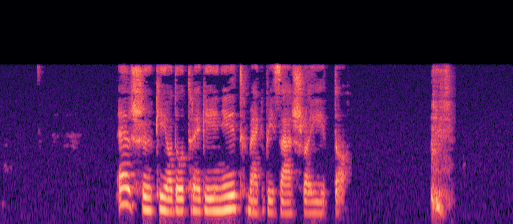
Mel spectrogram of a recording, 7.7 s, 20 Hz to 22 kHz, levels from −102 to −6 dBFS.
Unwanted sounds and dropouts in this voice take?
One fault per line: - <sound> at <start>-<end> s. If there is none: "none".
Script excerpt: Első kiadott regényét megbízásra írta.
- sneeze at 6.5-6.9 s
